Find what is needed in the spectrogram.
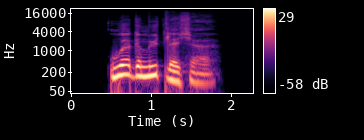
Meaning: inflection of urgemütlich: 1. strong/mixed nominative/accusative feminine singular 2. strong nominative/accusative plural 3. weak nominative all-gender singular
- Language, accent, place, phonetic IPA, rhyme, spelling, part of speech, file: German, Germany, Berlin, [ˈuːɐ̯ɡəˈmyːtlɪçə], -yːtlɪçə, urgemütliche, adjective, De-urgemütliche.ogg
